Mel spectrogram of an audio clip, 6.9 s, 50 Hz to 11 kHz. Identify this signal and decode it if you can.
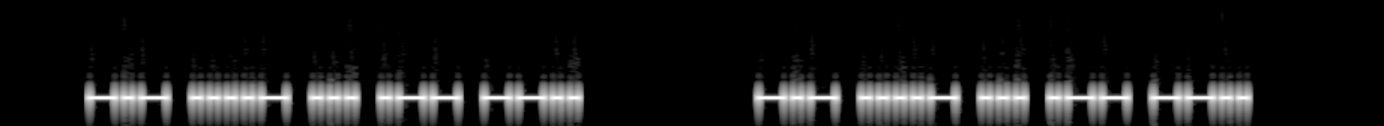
Morse code, heard as a keyed tone, about 28 wpm, 700 Hz. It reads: K4SWZ K4SWZ
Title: USA Call Signs - 5 Characters - Repeated 2x - 28wpm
